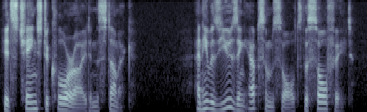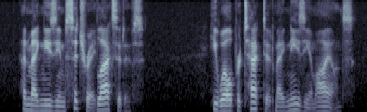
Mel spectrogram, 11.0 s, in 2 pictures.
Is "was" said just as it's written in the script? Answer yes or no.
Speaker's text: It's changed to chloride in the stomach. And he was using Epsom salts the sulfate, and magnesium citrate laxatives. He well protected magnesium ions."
yes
